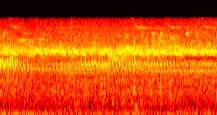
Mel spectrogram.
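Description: Outdoor wildlife chorus: steady animal calls with a fast pulsing trill.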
